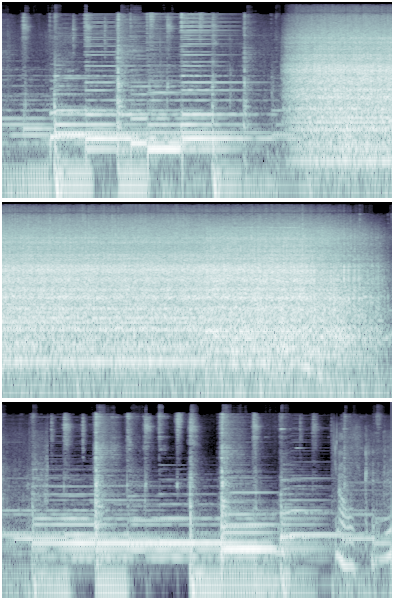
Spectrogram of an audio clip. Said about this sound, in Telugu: ఈలోపు మనం మిక్సీ పట్టేసుకుందాం.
